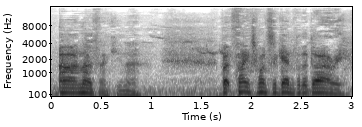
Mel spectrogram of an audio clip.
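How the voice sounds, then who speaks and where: An actor playing an earnest, down-to-earth police sergeant who is polite and plain-spoken. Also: male voice, mid-range voice, animated, quick pace, fairly bright tone, slight background noise, natural voice. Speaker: detective sergeant. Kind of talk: radio drama acting.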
